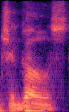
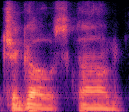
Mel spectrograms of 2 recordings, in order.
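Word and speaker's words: Czolgosz: William McKinley and Leon Czagos, that's how you pronounce his last name, Czagos, they will most likely appear on your next test.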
